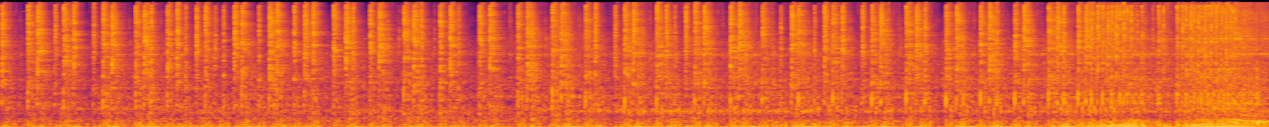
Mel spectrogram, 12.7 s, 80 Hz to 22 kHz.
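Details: 1980 Harley Ironhead after restoration work, first run heard since redone: loud lumpy V-twin beat about three pulses a second, firming and rising toward the end; normal cold start settling into idle.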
